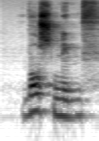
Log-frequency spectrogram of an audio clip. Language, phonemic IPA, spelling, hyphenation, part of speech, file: Dutch, /ˈbɔs.nɪmf/, bosnimf, bos‧nimf, noun, Nl-bosnimf.ogg
- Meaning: a wood nymph, a dryad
